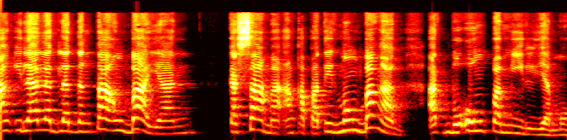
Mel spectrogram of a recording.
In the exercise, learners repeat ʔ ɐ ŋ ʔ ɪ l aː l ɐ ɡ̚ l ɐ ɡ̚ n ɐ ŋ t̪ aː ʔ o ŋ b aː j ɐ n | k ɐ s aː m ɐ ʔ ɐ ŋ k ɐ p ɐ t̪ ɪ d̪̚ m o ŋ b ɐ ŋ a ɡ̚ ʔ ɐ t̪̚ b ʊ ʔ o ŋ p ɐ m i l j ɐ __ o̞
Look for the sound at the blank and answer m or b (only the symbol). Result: m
